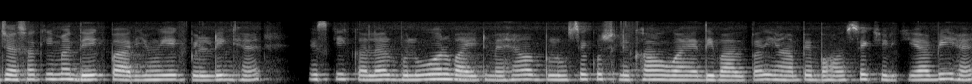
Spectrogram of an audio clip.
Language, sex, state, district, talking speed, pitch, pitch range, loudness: Hindi, female, Bihar, Katihar, 215 wpm, 215 Hz, 210-225 Hz, -16 LUFS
